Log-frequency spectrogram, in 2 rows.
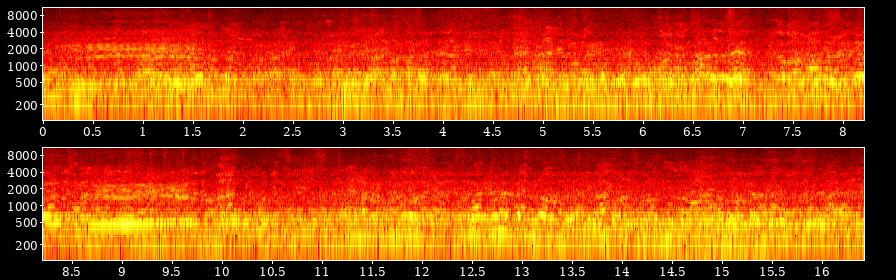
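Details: Cows with calves at Aftabganj cattle market in Dinajpur, Bangladesh, on April 11, 2026; drawn-out lowing moos rise twice above steady crowd chatter and bargaining voices at the busy market.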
